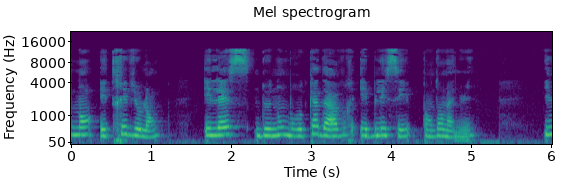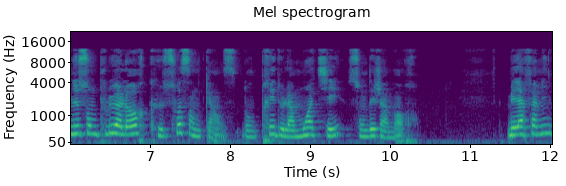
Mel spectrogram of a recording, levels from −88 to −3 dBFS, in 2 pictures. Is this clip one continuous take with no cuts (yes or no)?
yes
